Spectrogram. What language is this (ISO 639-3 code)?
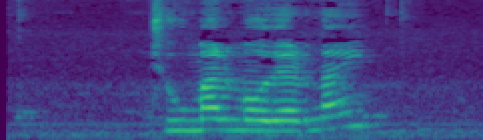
epo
